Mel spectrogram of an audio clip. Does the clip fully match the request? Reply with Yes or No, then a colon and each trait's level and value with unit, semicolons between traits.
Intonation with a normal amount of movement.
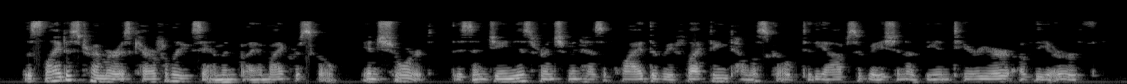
No: narrow, 2.0 semitones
